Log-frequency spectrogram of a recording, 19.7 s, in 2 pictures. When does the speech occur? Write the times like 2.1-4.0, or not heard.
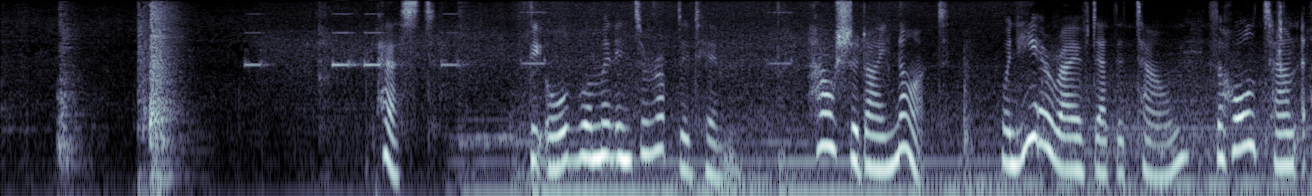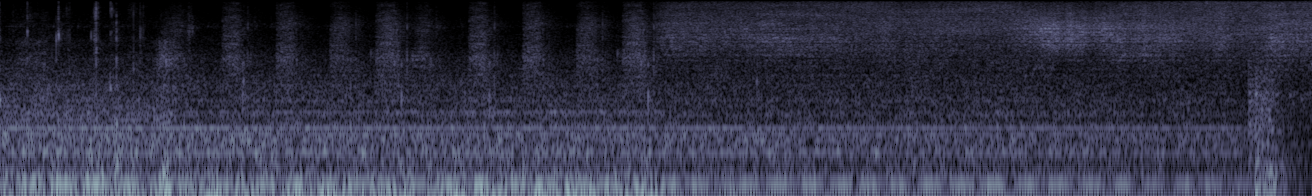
2.8-9.8.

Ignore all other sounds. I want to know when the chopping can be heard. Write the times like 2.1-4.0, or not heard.
not heard.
